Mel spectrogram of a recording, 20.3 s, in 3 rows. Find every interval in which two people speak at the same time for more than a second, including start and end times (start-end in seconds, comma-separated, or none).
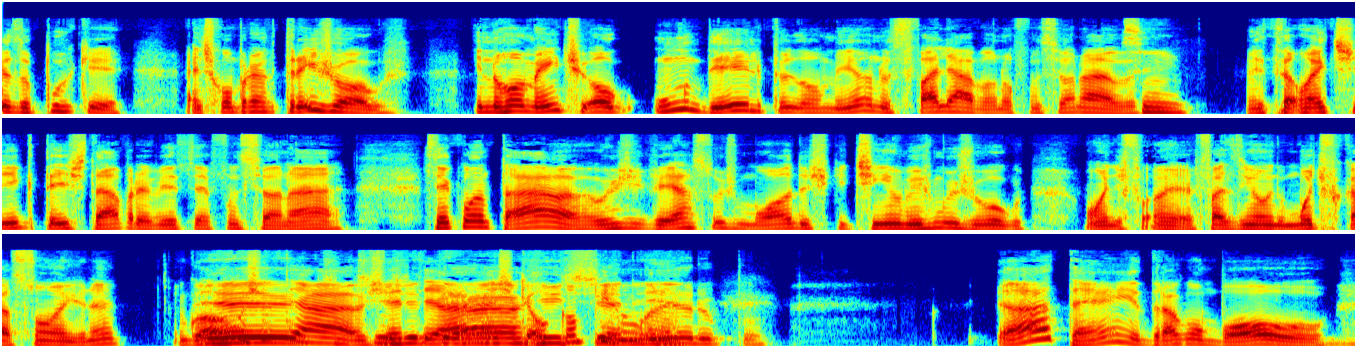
14.5-17.0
